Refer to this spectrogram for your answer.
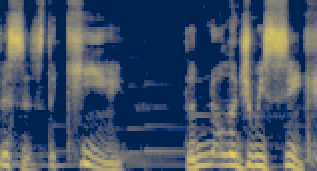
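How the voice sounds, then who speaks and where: A shaky, put-on character voice comes through over faint background music. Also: female-sounding voice. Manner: excited, trembling.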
